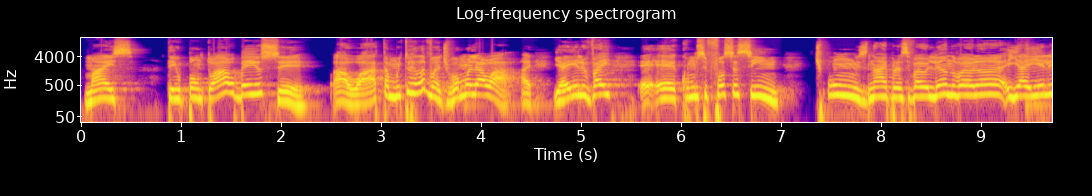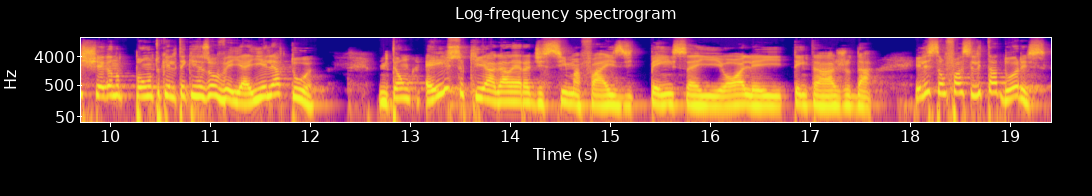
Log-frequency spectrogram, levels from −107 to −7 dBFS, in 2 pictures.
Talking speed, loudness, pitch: 220 wpm, -11 LUFS, 205 Hz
